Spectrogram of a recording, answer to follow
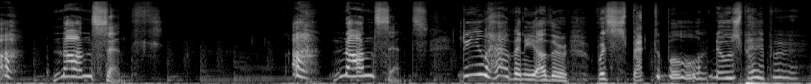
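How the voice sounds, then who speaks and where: A man uses a put-on character voice with an extremely high pitch. He speaks at a fairly slow pace with long, frequent pauses as faint music plays in the background. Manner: silly, cranky.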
